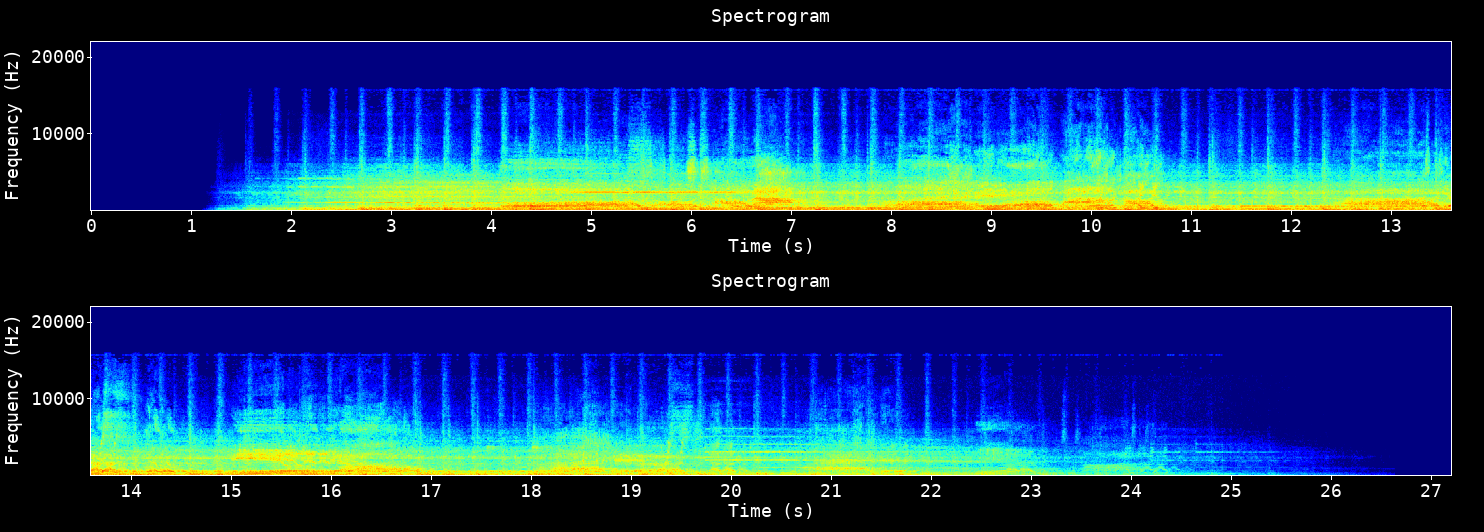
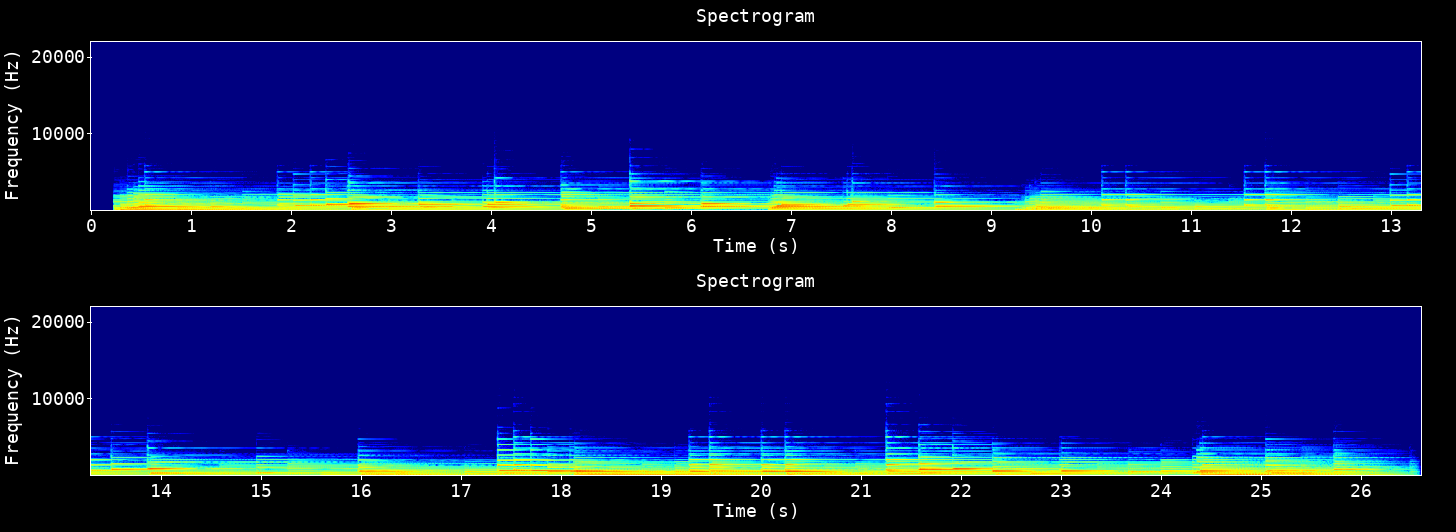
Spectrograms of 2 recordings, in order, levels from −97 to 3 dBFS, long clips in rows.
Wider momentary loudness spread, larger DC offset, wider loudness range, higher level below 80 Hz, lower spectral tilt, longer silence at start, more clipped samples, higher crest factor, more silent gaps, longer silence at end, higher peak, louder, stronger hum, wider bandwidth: about the same, 13 LU vs 11 LU; neither; first, 13 LU vs 6 LU; first, -40 dBFS vs -56 dBFS; second, -6 dB/octave vs -11 dB/octave; first, 1.55 s vs 0.2 s; neither; about the same, 18 dB vs 16 dB; neither; first, 3.05 s vs 0.05 s; first, -4 dBFS vs -10 dBFS; first, -21 LUFS vs -26 LUFS; neither; first, 13.5 kHz vs 5.4 kHz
